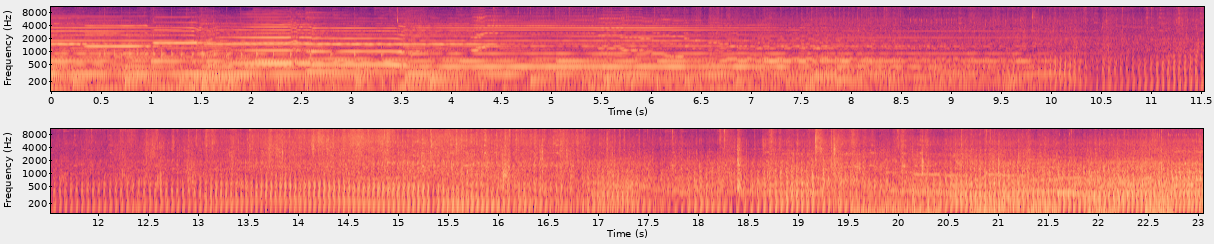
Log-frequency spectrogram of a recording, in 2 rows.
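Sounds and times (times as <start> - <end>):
small motorcycle engine running: 0.0 - 17.5.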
